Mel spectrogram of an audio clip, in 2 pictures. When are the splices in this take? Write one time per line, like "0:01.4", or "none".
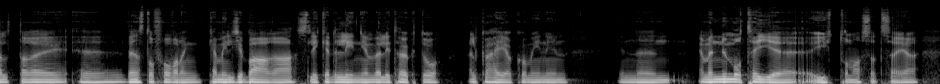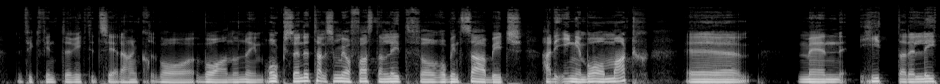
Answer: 0:10.9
